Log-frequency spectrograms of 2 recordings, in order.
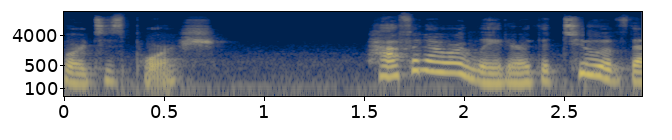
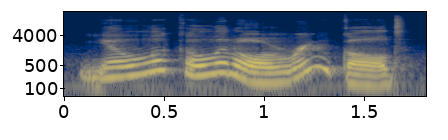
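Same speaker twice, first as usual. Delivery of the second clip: teasing; 6 semitones higher, 4 dB louder than usual. Acted. George teasing.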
